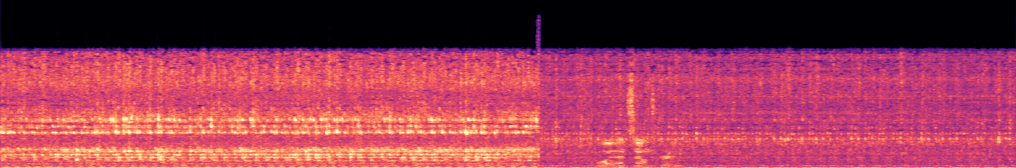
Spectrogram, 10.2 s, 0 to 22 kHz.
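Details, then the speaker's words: 1928 Ford Model A, warmed up after a drive, with a new Aries muffler exhaust fitted: a low, slow, even putter at idle. Normal warm idle. "I took it out for a ride. Got it all nice and warmed up. And boy, she's idling down nice now. And you can hear it. Sounds wonderful."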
